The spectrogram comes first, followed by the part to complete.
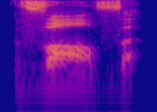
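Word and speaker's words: واو: La lettre suivante, Vav. Son nom est Vav, mais on prononce V. En arabe, on prononce we, mais en persan, on prononce très fort V, V. Il ne faut pas dire we, V.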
